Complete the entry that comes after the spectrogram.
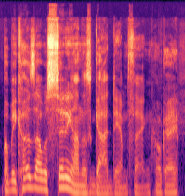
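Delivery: normal talking voice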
